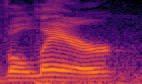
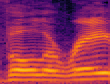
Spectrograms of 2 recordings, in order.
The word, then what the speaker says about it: Volare: whole life I pronounced Volare because that's how it's spelled gosh darn it but it's actually pronounced vowel array which is a you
